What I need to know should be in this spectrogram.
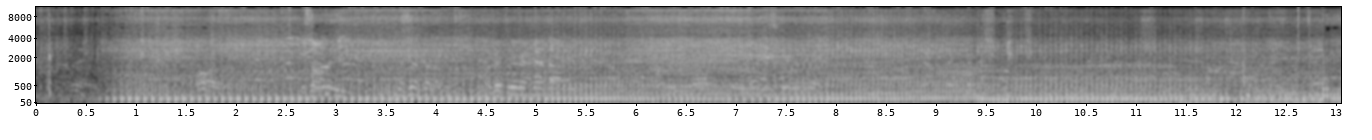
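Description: A tractor engine chugs steadily nearby.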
